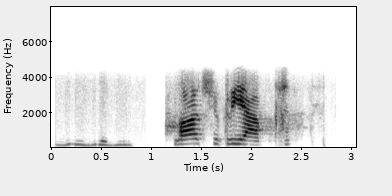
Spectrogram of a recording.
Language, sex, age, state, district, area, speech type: Urdu, female, 30-45, Bihar, Supaul, rural, conversation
